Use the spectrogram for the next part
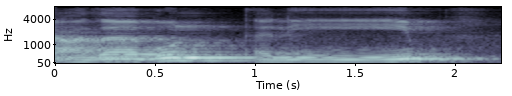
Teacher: حمزہ اقصی حلق سے، اس کی جہر کی صفت ہے، واضح طور پر ادا ہو، لام باریک ہے، لام کو لمبا کریں گے، اور میم ساکن پہ وقفاً اظہار شفوی ہے۔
